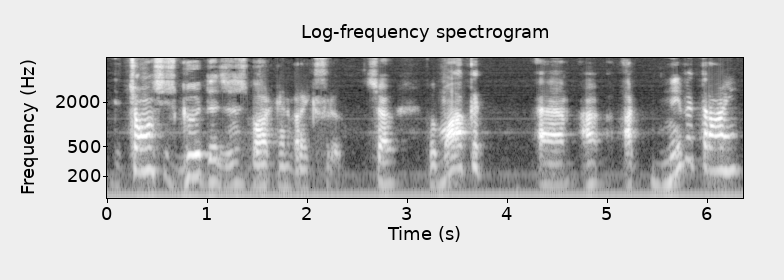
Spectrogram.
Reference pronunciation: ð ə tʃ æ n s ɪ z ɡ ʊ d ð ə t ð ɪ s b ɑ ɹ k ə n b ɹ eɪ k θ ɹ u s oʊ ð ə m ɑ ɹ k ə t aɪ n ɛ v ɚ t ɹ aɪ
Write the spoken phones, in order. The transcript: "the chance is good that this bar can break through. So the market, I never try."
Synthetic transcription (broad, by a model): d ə tʃ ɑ n s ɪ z ɡ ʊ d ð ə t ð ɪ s b ɑ ɹ k ə n b ɹ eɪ k f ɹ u s oʊ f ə m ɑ k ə t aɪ n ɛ v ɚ t ɹ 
